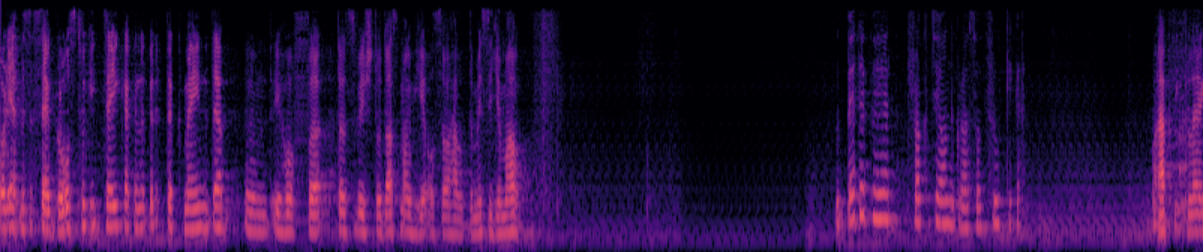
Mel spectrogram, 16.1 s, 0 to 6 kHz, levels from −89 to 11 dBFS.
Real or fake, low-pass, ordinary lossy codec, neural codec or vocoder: fake; 5.4 kHz; none; codec, 16 kHz, 0.4 kbps, LongCat-Audio-Codec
